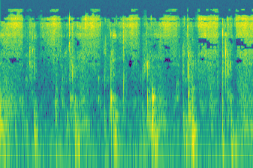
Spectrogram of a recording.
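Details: A dog named Max licking indoors while giving himself a bath, working on his paws and a person's foot; wet, smacking clicks come in uneven bursts, roughly one to two per second, in a quiet small room.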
